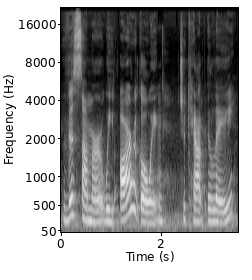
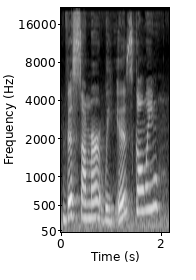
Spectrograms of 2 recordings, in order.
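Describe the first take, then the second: First: "are" given a clear rising stress; "we are going" with a firm lift on "are"; correct word stressed. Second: "we is going" with "is" stretched and pitched way up; wrong word stressed. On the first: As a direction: land on "are" to show it's right. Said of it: "The word that we want there is the word are". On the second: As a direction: lean hard on "is" so it sounds wrong. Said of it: "The next thing that you will notice is the word is". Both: Shown as a demonstration.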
